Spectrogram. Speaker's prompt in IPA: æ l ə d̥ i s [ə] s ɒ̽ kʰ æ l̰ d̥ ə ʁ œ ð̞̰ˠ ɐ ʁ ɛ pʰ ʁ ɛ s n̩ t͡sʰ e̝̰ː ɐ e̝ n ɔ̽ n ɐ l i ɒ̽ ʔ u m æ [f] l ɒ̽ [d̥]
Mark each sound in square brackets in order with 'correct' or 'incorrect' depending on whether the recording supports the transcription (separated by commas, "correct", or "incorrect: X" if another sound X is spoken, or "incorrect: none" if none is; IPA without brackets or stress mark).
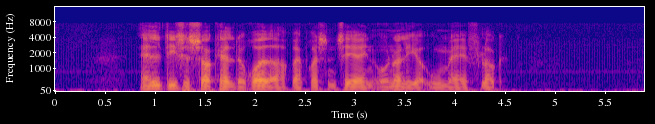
correct, correct, incorrect: ɡ̥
